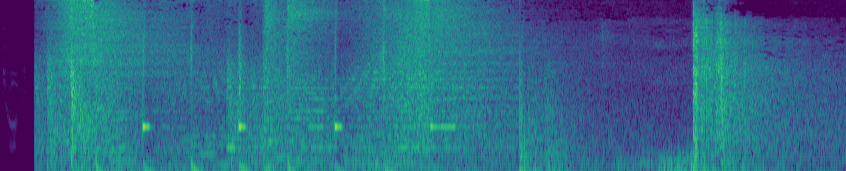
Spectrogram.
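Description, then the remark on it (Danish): A rapid series of heavy explosions in the Israeli city of Tel Aviv at night, amid waves of attacks between Israel and Iran, booms and rumbles, each blast rolling into echoing reverberation. A few seconds of lower rumble follow, then a final sharp, loud blast. No one speaks. “Ja, eksplosioner i den israelske storby Tel Aviv her i nat, for angrebsbølgerne fortsætter mellem Israel og Iran.”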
